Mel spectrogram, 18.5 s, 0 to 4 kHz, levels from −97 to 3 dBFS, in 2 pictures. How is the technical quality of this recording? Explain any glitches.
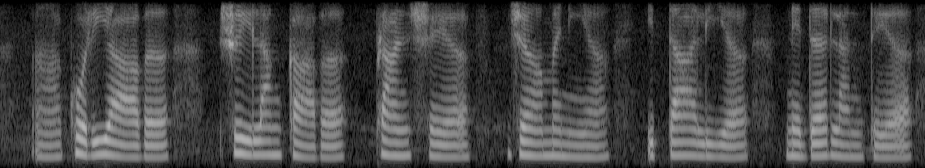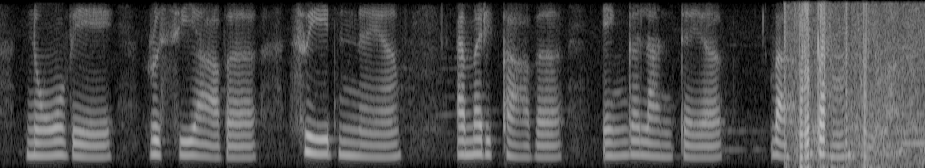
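Telephone-band speech carries through most of the recording, with G.711 coding audible as the cut above 4 kHz, until a fault at the end. From 17.09 s to the close at about 18.5 s, mu-law and A-law are mixed up: the A-law bytes are decoded as mu-law, scrambling the logarithmic level mapping. Speech turns harsh and grainy, and quiet gaps fill with hiss. Unlike clipping, the distortion persists even at low levels.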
